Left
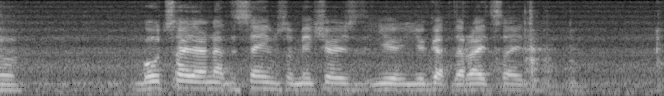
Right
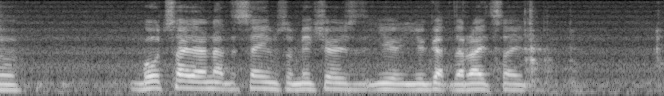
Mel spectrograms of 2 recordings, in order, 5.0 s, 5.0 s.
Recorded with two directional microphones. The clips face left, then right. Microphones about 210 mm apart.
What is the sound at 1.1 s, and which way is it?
Speech, 45° right (ahead or behind).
